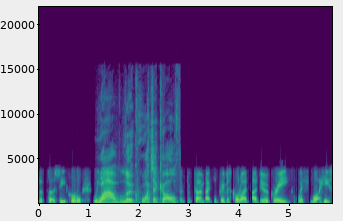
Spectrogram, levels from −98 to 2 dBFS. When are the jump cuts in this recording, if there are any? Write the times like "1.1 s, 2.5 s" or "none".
1.0 s, 2.8 s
